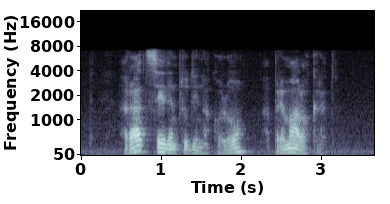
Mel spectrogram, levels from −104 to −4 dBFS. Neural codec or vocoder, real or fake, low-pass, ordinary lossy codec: none; real; 7.2 kHz; none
